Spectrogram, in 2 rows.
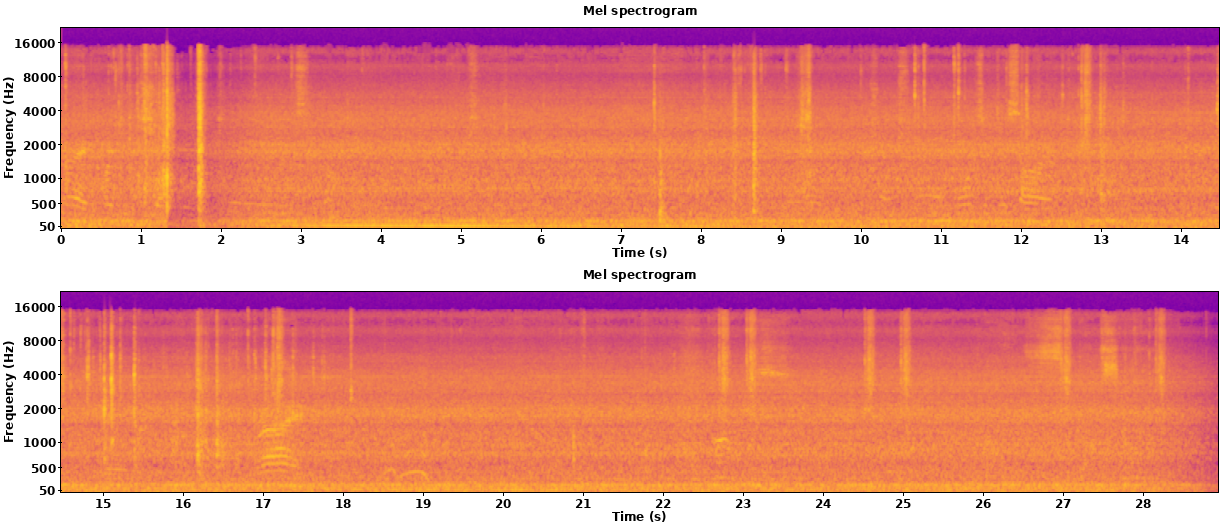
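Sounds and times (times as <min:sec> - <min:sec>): aircraft engine drone: 0:00.0 - 0:28.9
faint voices: 0:18.5 - 0:19.2.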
